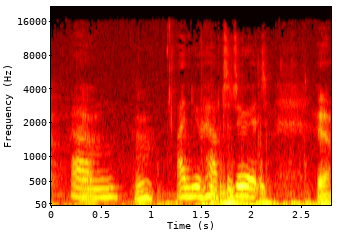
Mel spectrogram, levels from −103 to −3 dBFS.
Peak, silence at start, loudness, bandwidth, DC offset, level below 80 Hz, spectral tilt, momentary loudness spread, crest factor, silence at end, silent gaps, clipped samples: -10 dBFS; 0 s; -28 LUFS; 15.5 kHz; under 0.1%; -32 dBFS; -8 dB/octave; 10 LU; 16 dB; 0 s; none; under 0.1%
